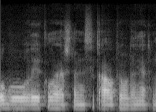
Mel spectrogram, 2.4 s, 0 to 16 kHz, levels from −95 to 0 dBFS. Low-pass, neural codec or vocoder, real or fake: 14.4 kHz; codec, 44.1 kHz, 2.6 kbps, SNAC; fake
